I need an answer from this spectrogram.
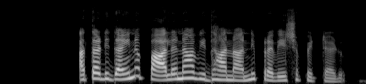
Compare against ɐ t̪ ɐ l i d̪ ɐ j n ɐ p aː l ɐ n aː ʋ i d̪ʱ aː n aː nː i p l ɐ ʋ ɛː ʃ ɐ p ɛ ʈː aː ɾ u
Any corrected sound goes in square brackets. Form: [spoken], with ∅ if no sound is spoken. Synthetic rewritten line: ɐ t̪ ɐ [ɽ] i d̪ ɐ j n ɐ p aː l ɐ n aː ʋ i d̪ʱ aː n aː nː i p [ɾ] ɐ ʋ ɛː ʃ ɐ p ɛ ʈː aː [ɽ] u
